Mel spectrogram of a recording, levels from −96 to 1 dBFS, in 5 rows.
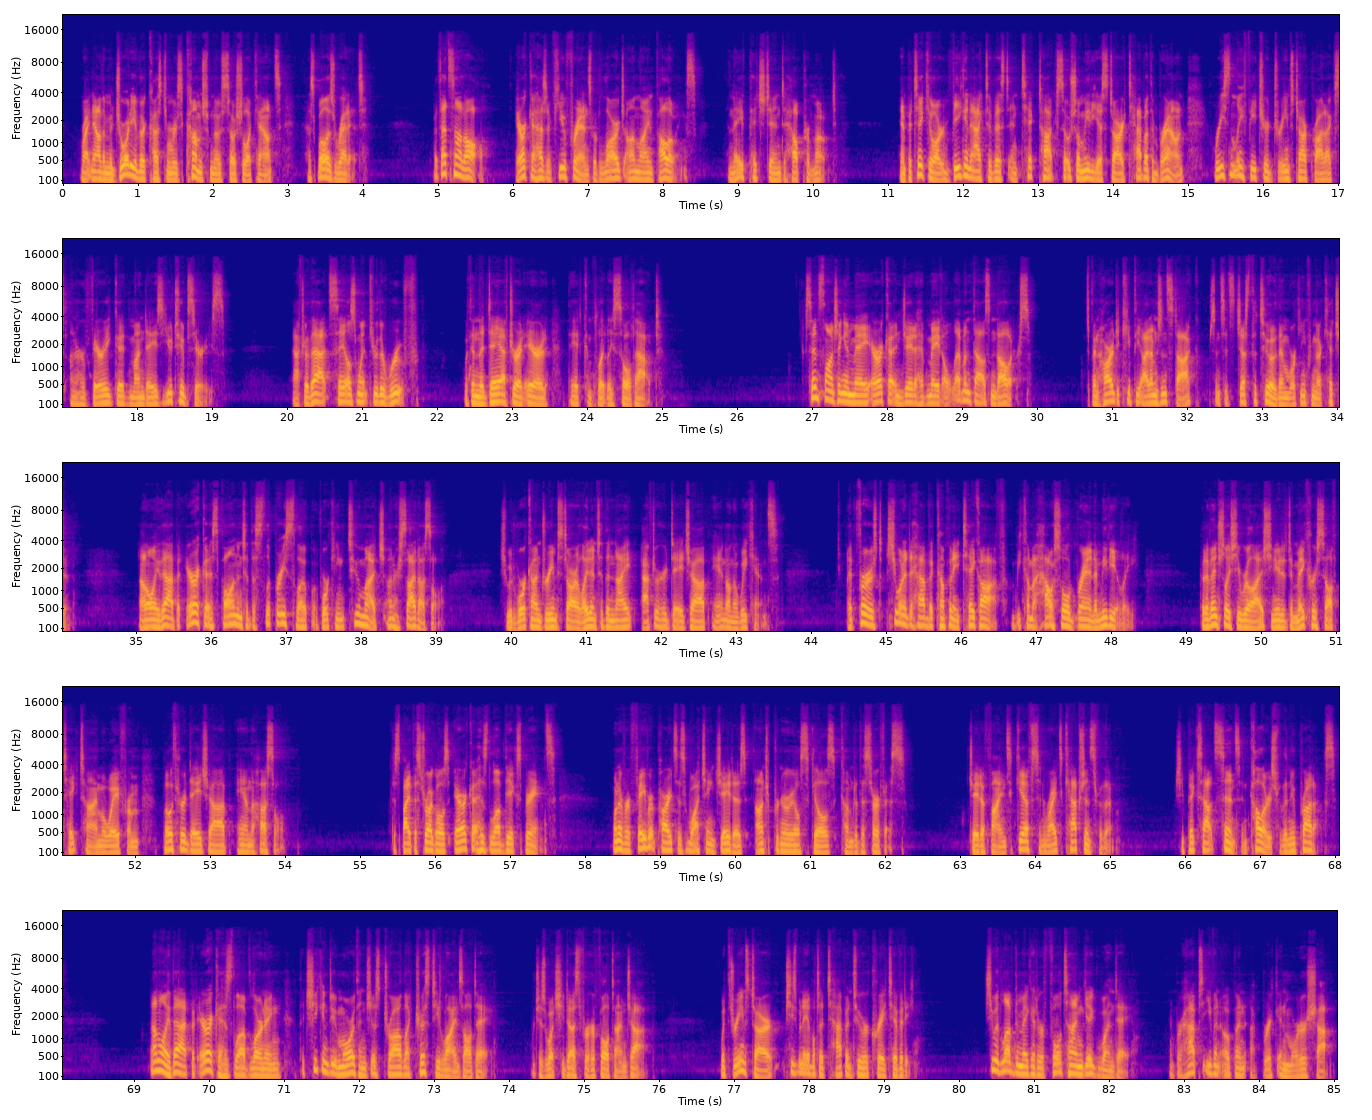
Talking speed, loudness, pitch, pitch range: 195 wpm, -17 LUFS, 125 Hz, 115-145 Hz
